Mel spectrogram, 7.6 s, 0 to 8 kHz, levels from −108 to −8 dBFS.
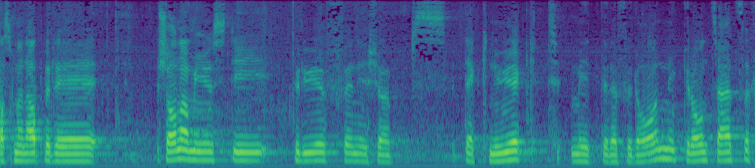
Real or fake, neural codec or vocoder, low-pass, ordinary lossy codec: real; none; none; none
